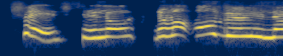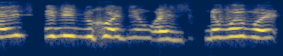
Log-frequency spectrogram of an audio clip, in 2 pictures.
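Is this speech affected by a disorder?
Yes: cerebral palsy; present from birth, affects walking and hand use, scribbled instead of writing, types instead; no longer takes medication, treated at age 8, arms opened up lately, slow typing, extra exam time.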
